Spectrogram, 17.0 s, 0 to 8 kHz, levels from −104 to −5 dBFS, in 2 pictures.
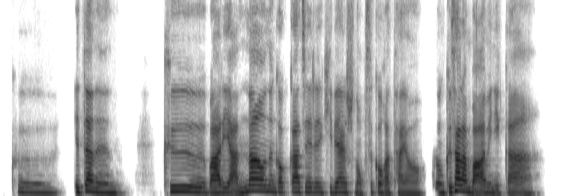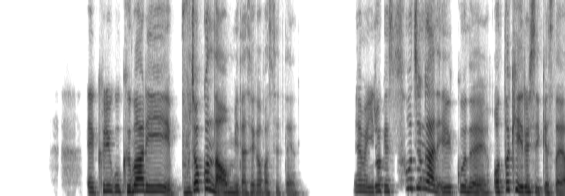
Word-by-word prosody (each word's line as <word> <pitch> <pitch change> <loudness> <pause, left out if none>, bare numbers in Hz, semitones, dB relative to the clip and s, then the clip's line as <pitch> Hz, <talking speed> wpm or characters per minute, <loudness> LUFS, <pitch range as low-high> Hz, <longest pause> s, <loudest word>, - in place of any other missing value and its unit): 그 180 -4 -7 0.3
일단은 185 -7 0 0.5
그 225 -3 0
말이 180 +2 +4
안 165 +3 +1
나오는 235 -2 +4
것까지를 200 -1 -1
기대할 190 +1 -1
수는 180 -4 -6
없을 140 +7 -10
것 185 0 -1
같아요. 145 -3 -3
그건 185 -2 -3
그 200 - +1
사람 230 -2 +6
마음이니까. 155 -2 0 1.7
예. 195 -1 -3
그리고 230 +2 -2
그 215 - -2
말이 230 -8 +3
무조건 300 - +2
나옵니다 170 -6 +2
제가 165 +1 -6
봤을 150 -2 -10
땐. 150 +2 -12 0.8
왜냐하면 225 -1 -4
이렇게 225 +3 -2
소중한 330 +4 0
일꾼을 195 -4 -2
어떻게 300 +10 +1
잃을 210 0 +3
수 205 -2 -4
있겠어요. 170 -4 -3
190 Hz, 275 characters per minute, -23 LUFS, 165-225 Hz, 1.7 s, 사람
